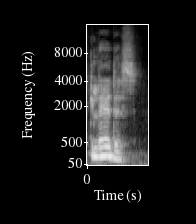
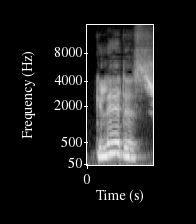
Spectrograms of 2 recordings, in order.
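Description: First: Louder shout of her name; second desperate call. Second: An urgent call of her name, louder and higher; a cry of greeting; shouting her name. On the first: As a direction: cry her name again, pleading. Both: A narrator's reading. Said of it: "schrie ich".

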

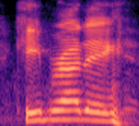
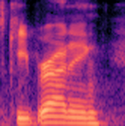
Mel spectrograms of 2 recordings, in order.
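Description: First: High-pitched mock-frantic cry; hammed-up panicky repeat, much higher; frantic urging. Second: Mild urgent prod in an acted quote; first push to flee, held back; urgent urging. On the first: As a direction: urge them to flee, voice jumping up. Acted urging to flee, escalated repeat. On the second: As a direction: urge them on, still contained.

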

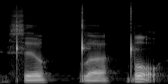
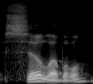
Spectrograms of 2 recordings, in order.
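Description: First: "syllable" slowly split into syl, la, ble; counted out in beats. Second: Said in the usual way. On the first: Shown as a demonstration. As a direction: say "syllable" as three separate beats. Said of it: "I count the beats of that word". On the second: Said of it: "if I say that word".

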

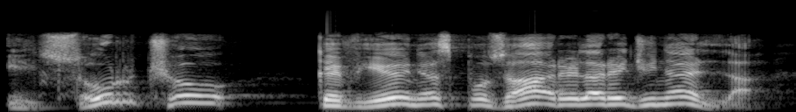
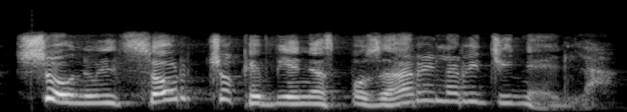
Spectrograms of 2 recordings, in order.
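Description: First: Slow, louder, ceremonious butler's call; formal announcement. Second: High mouse voice, announcing himself proudly; a tiny suitor puffing himself up; proud little mouse. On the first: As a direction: proclaim it to the whole court. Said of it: "annunciò il maggiordomo". (annuncio solenne del maggiordomo, lento) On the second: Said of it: "disse il sorcetto". (topolino fiero, voce acuta) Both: A narrator's reading.

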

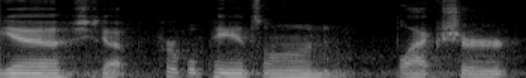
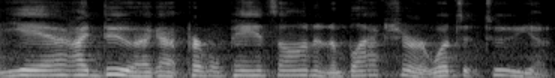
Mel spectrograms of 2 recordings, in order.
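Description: First: Said in the usual way. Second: Mocking retort. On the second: The woman mocking the coworker's call, high and snotty. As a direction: throw it back as a bratty taunt.

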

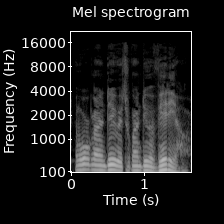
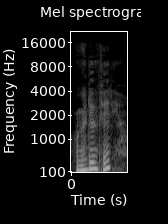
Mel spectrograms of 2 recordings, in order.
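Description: First: Said in the usual way. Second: "We're gonna do a video" lifted upward, checking; softer, rising "video" with a question lilt. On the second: Shown as a demonstration. Telling viewers the plan, softer rising repeat.

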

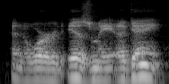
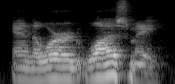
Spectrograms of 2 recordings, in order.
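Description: First: "is" leaned on, then falling; stress on IS. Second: "was" leaned on, then falling; stress on WAS. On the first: Preacher declaring the word is me again, stress on "is". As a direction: put the weight on "is". Contrast of is with was. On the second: Preacher declaring the word was me, stress on "was". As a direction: put the weight on "was". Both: Real, not acted.

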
